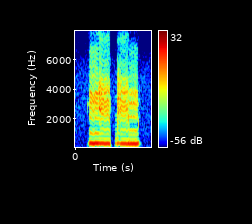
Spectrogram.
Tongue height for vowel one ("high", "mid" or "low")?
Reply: high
